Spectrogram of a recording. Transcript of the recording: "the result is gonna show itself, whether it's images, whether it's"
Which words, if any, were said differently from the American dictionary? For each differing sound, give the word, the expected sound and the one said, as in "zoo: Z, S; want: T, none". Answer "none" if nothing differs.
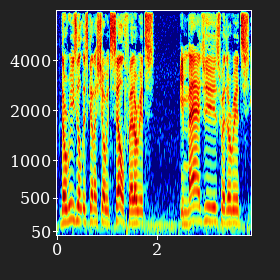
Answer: result: T, none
